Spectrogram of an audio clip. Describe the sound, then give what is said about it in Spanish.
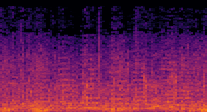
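Townspeople of Jaén clap to cheer on women float-bearers during a Holy Thursday procession. Loud, dense crowd noise mixes with clapping in a busy, continuous roar with no clear pauses. “Y las palmas de, del pueblo de Jaén animando a esas costaleras.”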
